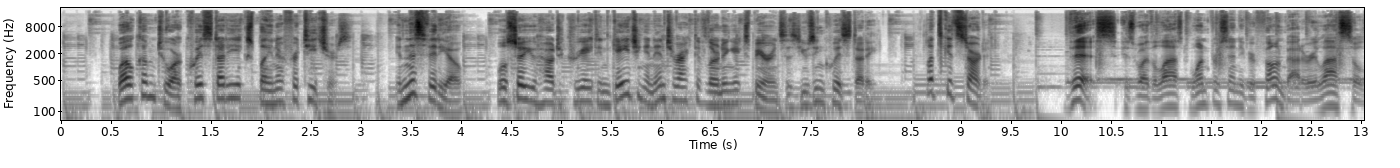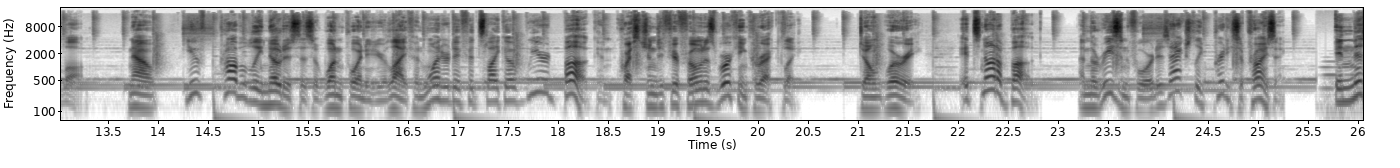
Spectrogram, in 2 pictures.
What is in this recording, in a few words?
Narration Voice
